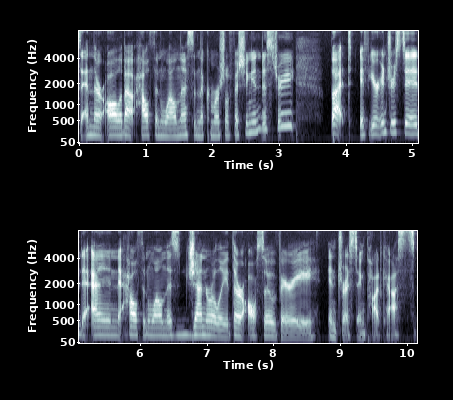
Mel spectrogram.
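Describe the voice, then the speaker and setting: A woman in her thirties, a podcast guest, talking casually in a brisk, self-deprecating way. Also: sits low, fairly bright tone, no room sound, studio quality. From born in Belgium, grew up overseas, Maine. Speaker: podcast guest, community program director.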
